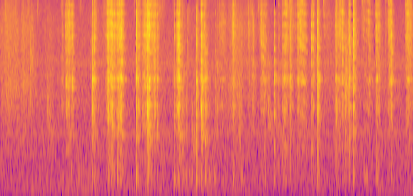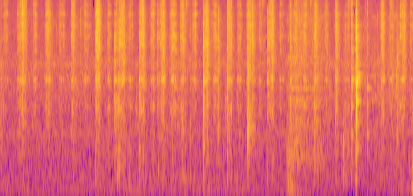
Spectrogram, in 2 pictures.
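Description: Steel pointing trowel scraping and tapping mortar into the joints around a freshly set stone block: an uneven run of short scrapes and clicks, metal on mortar and stone.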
